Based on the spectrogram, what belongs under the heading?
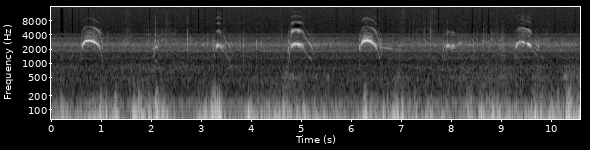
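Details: Northern royal albatross, a parent back at the nest and feeding its chick, 21 May 2024: clear arched, whistled calls with a rise and fall, repeated about every one and a half to three seconds over steady low wind rumble.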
